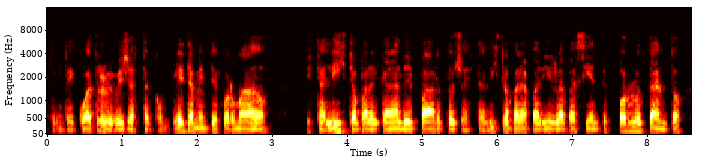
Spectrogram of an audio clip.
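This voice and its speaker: A man with a Rioplatense Spanish accent giving a slow, explanatory online lecture and checking that his students follow. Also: deep voice, mellow, muffled recording. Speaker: instructor. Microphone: video call.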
